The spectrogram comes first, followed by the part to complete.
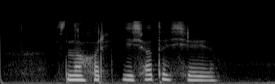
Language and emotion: Russian, neutral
